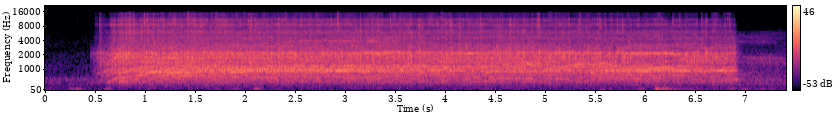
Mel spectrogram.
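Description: A canned cheering and applause sound effect played during a live stream starts abruptly, holds as a dense, even, bright roar for about six seconds and then cuts off cleanly.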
